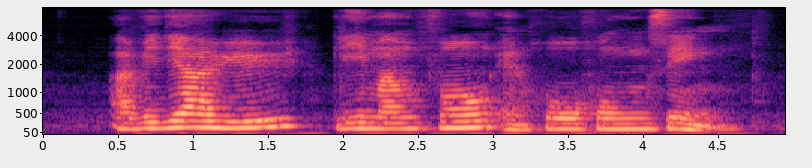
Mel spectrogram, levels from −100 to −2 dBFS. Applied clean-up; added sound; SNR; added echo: none; none; none; reverberation time 0.3 s.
